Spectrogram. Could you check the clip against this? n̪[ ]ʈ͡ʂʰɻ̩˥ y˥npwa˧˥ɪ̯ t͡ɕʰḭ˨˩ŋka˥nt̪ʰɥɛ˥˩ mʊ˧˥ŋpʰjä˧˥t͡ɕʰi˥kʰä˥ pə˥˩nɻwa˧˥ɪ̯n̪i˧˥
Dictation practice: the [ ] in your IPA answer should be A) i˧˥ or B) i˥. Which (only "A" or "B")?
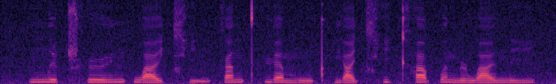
B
